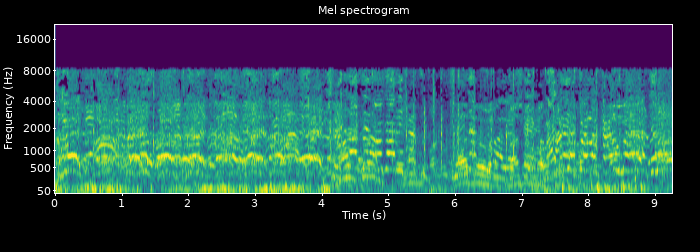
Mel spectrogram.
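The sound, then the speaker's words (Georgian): Supporters shout, chant and cheer in a courthouse yard after a judge's ruling, a loud continuous roar of many overlapping voices with rising calls and babble that barely lets up. “ასეთი შეძახილებითა და ოვაციებით შეხვდნენ მოსამართლის გადაწყვეტილებას ნაციონალური მოძრაობისა და აკმამეთ იმამ ყულიევის მხარდამჭერები.”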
